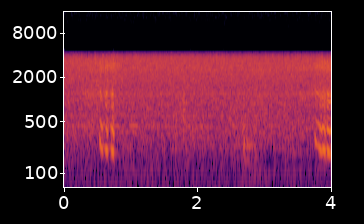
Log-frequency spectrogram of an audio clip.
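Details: Sleeping pet dog, stated to snore every time it sleeps: short, nasal, whistle-like snore notes at the start and end of each breath, separated by a quiet, hissing background.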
